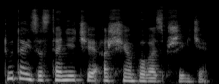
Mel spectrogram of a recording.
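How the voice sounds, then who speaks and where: A woman voicing a cruel, bullying male administrator who shouts threats at children, in an audiobook reading. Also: on the low side, big pitch swings, moderate pace, pitched above the performer's own voice. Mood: menacing.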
